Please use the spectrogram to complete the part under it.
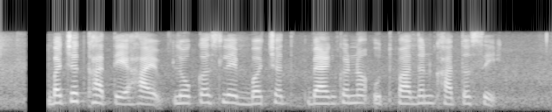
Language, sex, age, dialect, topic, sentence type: Marathi, female, 18-24, Northern Konkan, banking, statement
